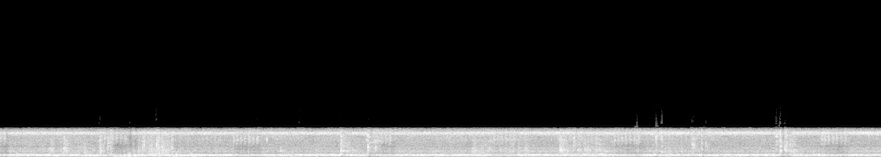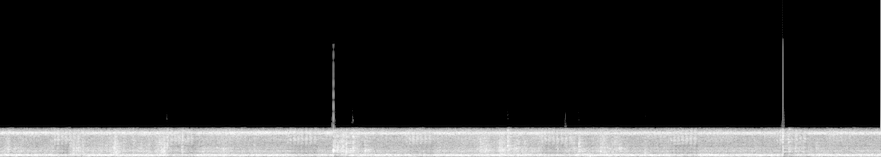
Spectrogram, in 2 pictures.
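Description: Air blower running steadily, forcing air into a wood-fired brick furnace melting aluminium cans, with scattered light clicks and knocks.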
